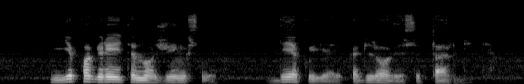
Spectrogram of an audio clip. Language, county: Lithuanian, Tauragė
